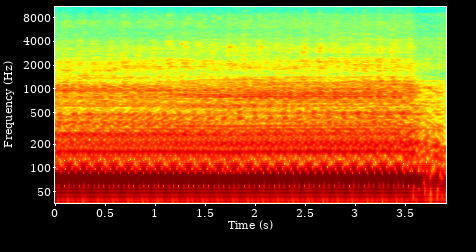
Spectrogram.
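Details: 5.2L Dodge Ram turbo build, exhaust only tack-welded: loud, deep, raw idle rumble with an even chuffing pulse and no muffling, exhaust leaking at the loose tacked joints.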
